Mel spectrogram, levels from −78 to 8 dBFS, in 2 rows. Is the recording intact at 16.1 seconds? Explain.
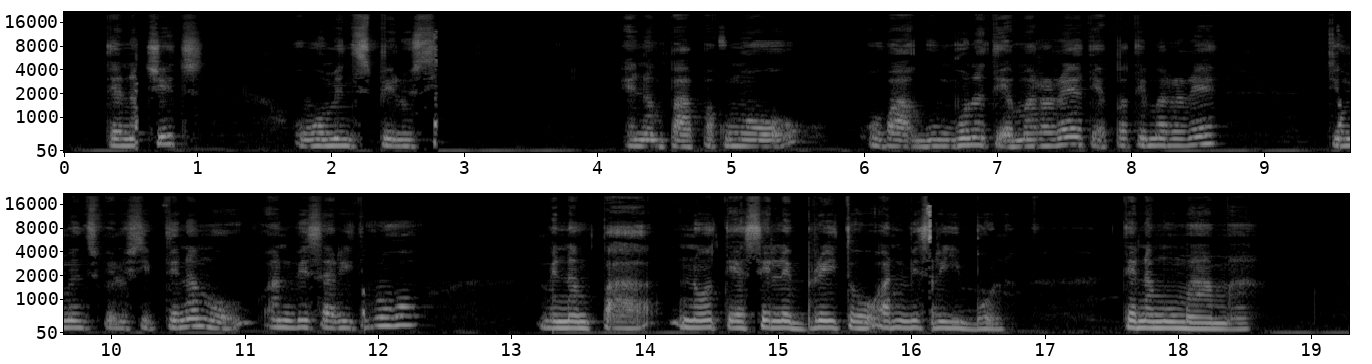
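No. From 16.11 to 16.16 s, damaged data in the compressed stream breaks decoder sync, producing a brief chirp, squawk, click or short hole.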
